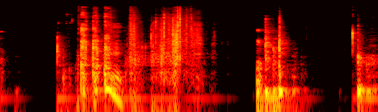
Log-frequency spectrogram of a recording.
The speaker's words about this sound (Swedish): Han skyfflar bara... med papperna lite granna.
